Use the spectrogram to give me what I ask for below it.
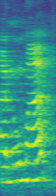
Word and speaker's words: อนุมัติ: ว่า ยัง ไง อนุมัติ อนุมัติ ไม่ ออก เสียง เก่ง มาก ค่ะ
